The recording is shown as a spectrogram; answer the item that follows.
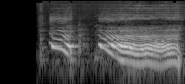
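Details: Mishka Ballou, a pet dog presented as a talking dog, answers a question during a test filmed with night vision. She gives a short yowl, a brief pause, then a longer moaning, howl-like sound that slides down and wavers, like a drawn-out word.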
